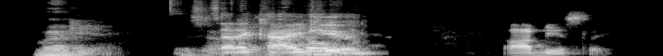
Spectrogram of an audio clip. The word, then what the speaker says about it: Mogollon: Mogollon Monster? Yeah, it's Muggian.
